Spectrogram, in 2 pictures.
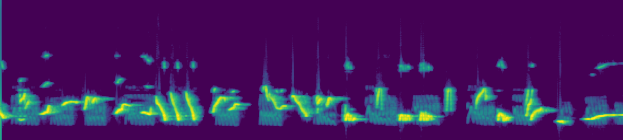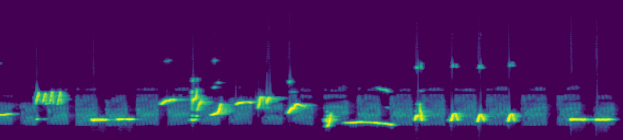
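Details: Oriental white-eye tutoring compilation in 'tembakan kasar' style: quick chip clusters and zigzag whistles give way to longer slurred notes, a downward-sweeping whistle, and spaced short chirps.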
